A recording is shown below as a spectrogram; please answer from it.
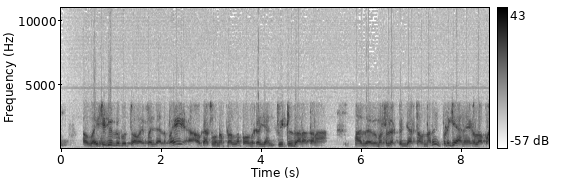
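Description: Speech only: a man talking over a telephone line, the sound narrow and thin, with a short pause about five seconds in.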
